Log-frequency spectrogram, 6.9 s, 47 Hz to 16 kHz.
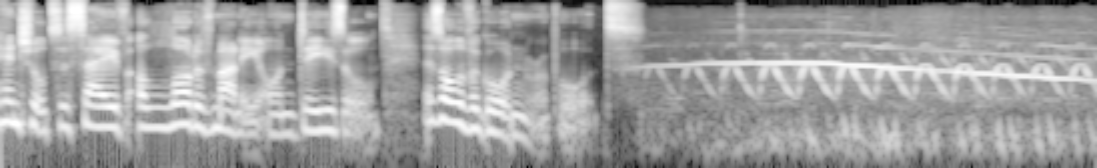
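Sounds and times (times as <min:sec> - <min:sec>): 
speech: 0:00.0 - 0:04.2
siren of a fully electric Fire Rescue Victoria fire truck in Australia: 0:04.0 - 0:06.8.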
